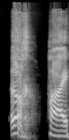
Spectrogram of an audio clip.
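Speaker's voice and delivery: weary, worn-out tone. Showing how a true greeting would sound while recording in the morning: tired greeting. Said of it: "I'm so tired right now".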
